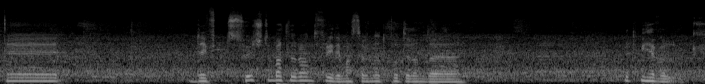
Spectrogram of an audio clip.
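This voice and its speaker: A man's voice: fairly high pitch, measured pace, heavy background noise. A man co-commentating a tabletop game on a livestream, casually reading out game details through headset audio. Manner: casual, reads out game info.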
